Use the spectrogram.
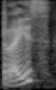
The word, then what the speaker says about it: trie: let's look at tries it's uh it's pronounced as tries I'll tell you why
